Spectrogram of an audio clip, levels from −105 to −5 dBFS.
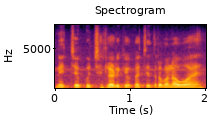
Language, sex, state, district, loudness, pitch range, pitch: Hindi, male, Uttar Pradesh, Shamli, -17 LUFS, 125-135 Hz, 130 Hz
